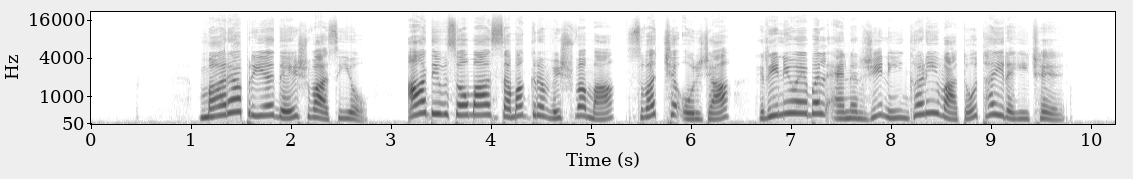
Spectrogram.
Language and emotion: Gujarati, neutral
